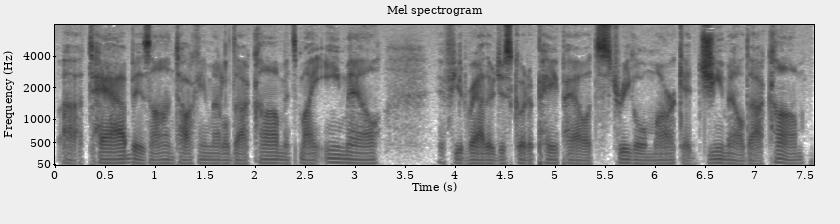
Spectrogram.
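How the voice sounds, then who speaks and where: Very deep-voiced podcast host, bright tone. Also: male voice, no room sound. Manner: upbeat, chatty, enthusiastic. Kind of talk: casual podcast intro and plugs.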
